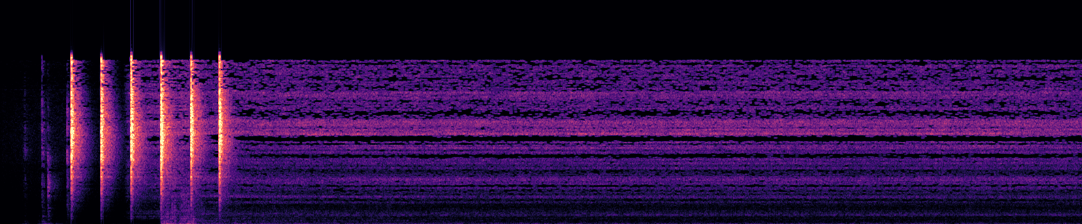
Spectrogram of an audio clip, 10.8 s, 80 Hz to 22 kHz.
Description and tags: Gas hob ignition
Igniting a gas burner on a kitchen worktop and letting it run. Picked the biggest hob to get the best sound. Recorded to test close-range capability of internal mics on my Google Pixel 6 smartphone. Edited in Adobe Audition.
